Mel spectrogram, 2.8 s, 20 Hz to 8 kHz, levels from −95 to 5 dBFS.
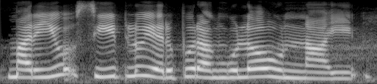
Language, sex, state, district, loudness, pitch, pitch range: Telugu, female, Telangana, Hyderabad, -15 LUFS, 275 Hz, 255-290 Hz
